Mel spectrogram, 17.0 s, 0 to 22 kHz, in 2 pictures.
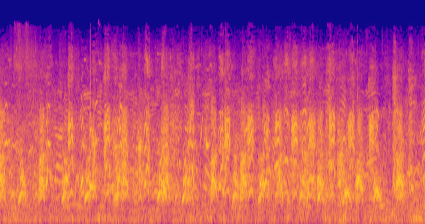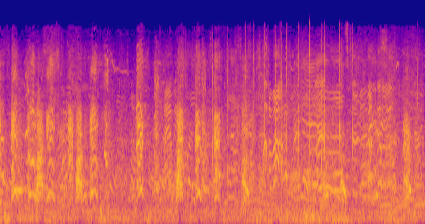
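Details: Border Collie competing in Graded 1-4 agility jumping at Newark Showground, Border Collie Club of GB, 21 March 2010; dense, near-continuous excited barking with yips throughout, plus background voices and showground bustle.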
